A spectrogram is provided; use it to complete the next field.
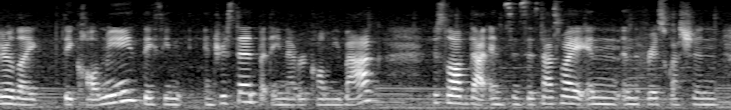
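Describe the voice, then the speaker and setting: Over music in the background, a woman with a Filipino accent speaks fairly quickly at a medium pitch with ordinary pitch variation. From Philippines. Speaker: vlogger. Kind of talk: casual Q&A vlog. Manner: conversational with fillers.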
